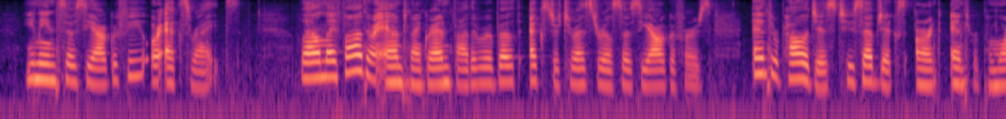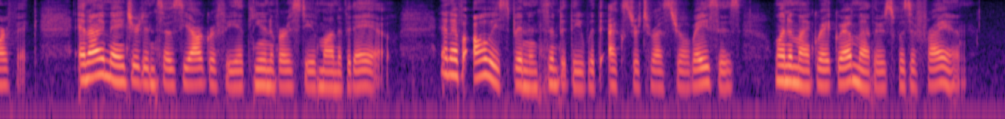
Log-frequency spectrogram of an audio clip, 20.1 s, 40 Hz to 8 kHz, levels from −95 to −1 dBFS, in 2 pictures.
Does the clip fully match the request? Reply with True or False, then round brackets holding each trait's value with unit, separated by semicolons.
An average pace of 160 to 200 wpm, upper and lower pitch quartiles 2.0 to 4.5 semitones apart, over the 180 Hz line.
False (145 wpm; 3.6 semitones; 190 Hz)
